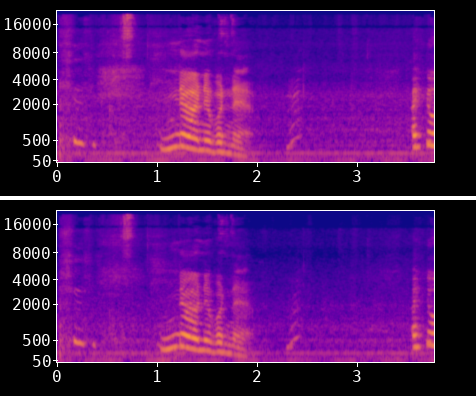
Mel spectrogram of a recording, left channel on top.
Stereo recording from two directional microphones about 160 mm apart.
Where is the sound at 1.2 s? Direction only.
20° right (ahead or behind).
